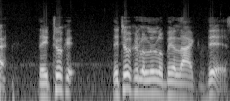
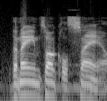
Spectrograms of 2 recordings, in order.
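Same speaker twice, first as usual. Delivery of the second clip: put-on Old West cowboy accent. Players agree to do cowboy accents and one introduces himself, in a cowboy accent. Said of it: "Oh, we're doing cowboy accents".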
